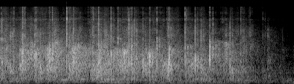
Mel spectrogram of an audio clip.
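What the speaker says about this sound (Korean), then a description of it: "자리에는 안 계시지만 박수 부탁드리겠습니다." An audience claps at a seminar in a National Assembly conference hall, a dense burst of applause that fades toward the end, with light speech in the background.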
